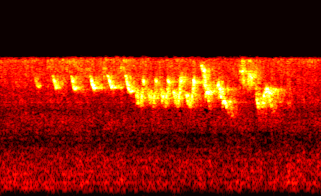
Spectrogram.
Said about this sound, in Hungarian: Hallunk valamilyen madárhangot, ez az önök kertjéből jön? Igen, itt a teraszon ülök meg a kert is itt van, hogy igen.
